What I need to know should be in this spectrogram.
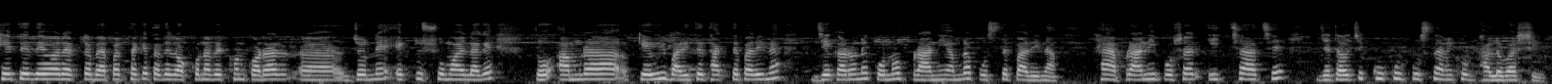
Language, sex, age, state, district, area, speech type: Bengali, female, 60+, West Bengal, Purba Bardhaman, urban, spontaneous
